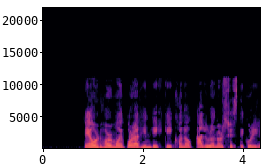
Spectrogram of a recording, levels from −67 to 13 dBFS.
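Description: HE-AAC compression damage runs through the whole of this speech recording, heavy enough to be heard from start to finish. Nothing remains above about 11.1 kHz, and the treble that is present has the synthetic, copied-up quality of spectral band replication: upper bands rebuilt from lower ones under a coarse envelope, so harmonics fail to line up across the crossover and sibilants turn gritty and metallic. The likely cause is HE-AAC coding at a very low rate, which fits a bitrate around 12 kbps.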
